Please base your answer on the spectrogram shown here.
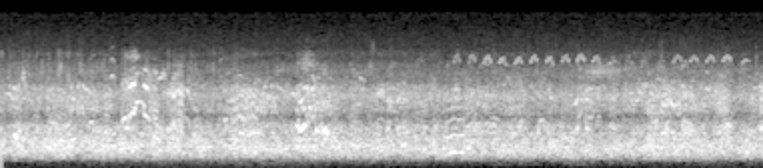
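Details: Lesser Flamingos, several thousand birds calling as a flock at medium distance: a dense continuous wash of honking, goose-like chatter with a few higher wavering notes rising above the din.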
